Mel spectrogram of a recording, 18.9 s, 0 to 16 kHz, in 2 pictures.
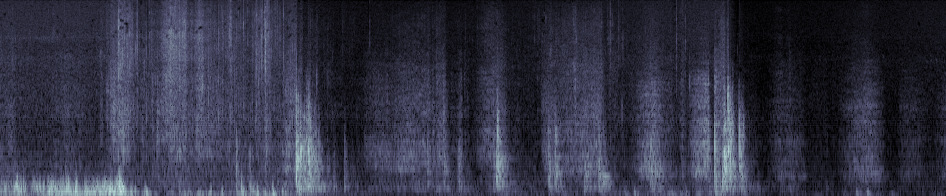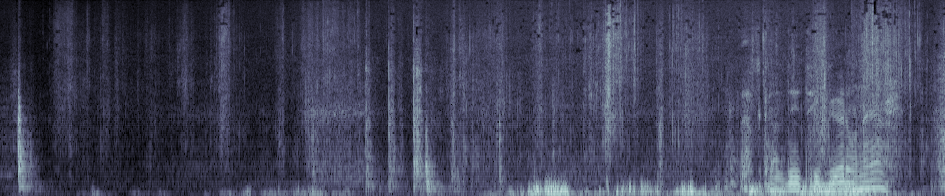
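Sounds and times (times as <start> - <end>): boards scraping: 1.1 - 10.3, 12.5 - 18.9
wooden boards knocking: 2.8 - 3.6, 7.0 - 7.6, 9.6 - 10.0, 13.0 - 14.6.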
